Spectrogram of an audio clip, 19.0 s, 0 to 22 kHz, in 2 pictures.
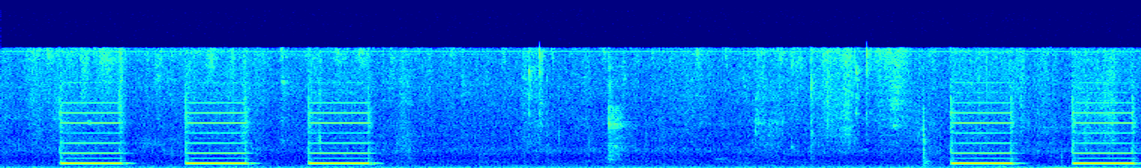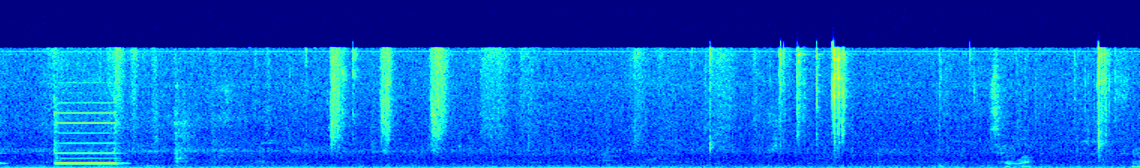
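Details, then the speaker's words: Cochlear implant activation in an 8-year-old girl with hearing loss diagnosed at 15 months, previously using bilateral hearing aids: threshold (T-level) test beeps presented on various electrodes to find her softest detections and set soft levels. "really what we're doing is measuring what are called t levels and the tea levels um help set the soft levels for the implant and so what we're doing now is just looking at what are her softest detections of this information on various electrodes"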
